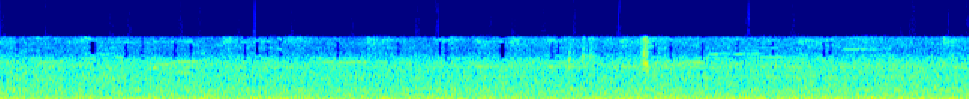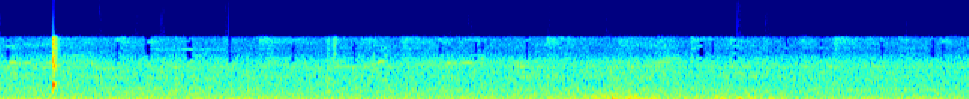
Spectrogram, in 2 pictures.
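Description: Steady low rumble of tyre and engine noise from a car driving along a paved road, heard from inside the cabin. A faint short tick sounds about seven seconds in.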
